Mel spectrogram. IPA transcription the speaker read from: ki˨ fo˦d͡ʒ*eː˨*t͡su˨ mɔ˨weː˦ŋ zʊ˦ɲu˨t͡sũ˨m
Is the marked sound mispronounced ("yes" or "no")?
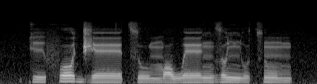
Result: no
